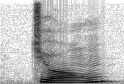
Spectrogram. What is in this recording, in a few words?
"jiong3", chinese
